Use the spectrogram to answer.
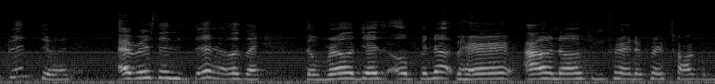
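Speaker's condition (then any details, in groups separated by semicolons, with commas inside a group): Cerebral palsy; spastic left hemiplegia, left side partially paralyzed; transfers independently after therapy, gait affected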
